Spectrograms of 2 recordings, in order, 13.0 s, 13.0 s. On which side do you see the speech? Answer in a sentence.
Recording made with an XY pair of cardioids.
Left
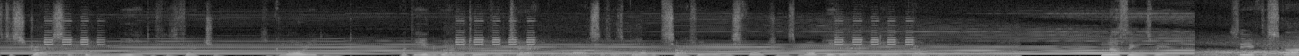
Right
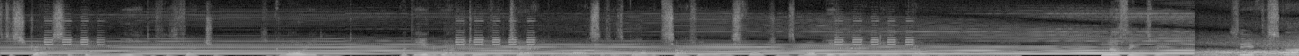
In this clip you hear the speech on the right.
